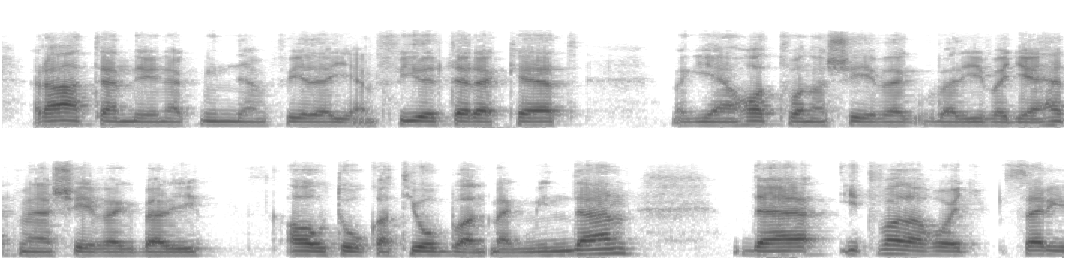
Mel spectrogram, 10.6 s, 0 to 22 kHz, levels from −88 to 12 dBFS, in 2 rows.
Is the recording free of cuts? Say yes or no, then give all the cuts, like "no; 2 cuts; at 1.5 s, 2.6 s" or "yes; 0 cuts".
no; 1 cut; at 7.7 s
